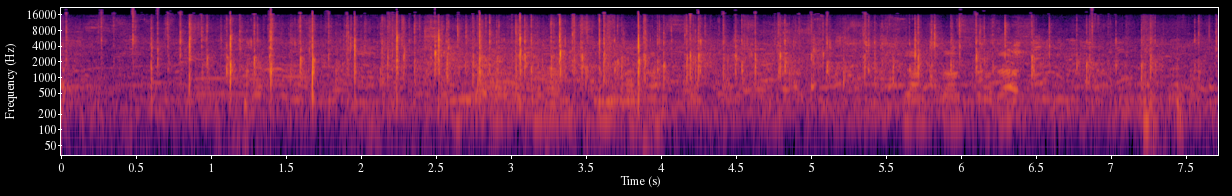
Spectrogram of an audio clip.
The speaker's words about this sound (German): Ah, Applaus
